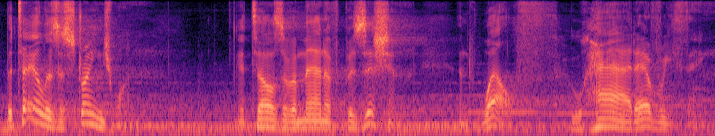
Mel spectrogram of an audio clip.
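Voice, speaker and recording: A man playing a calm, grave wanderer and narrating in a measured, brooding way in a fantasy audio drama. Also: medium pitch, lightly acted. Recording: long reverb, music underneath.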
